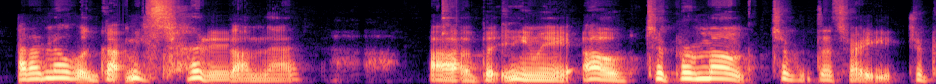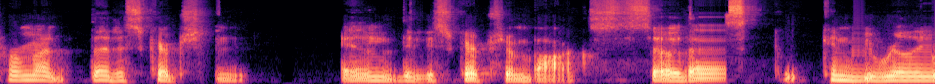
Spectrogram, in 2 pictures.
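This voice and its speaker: A teenage boy hosting a casual livestream, rambling and correcting himself as he chats to viewers, his voice raspy today. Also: high-pitched, a little mellow, dry recording. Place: living room, indoors. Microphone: earbud headset mic, webcam.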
